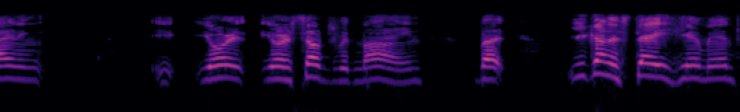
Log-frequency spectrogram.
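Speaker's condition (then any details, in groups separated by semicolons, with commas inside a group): Cerebral palsy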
